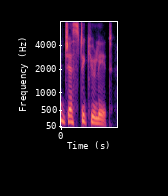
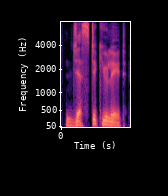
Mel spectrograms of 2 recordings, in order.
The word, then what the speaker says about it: gesticulate: अब हम तीसरे शब्द पर हैं और ये शब्द है जेस्टिक्यूलेट। स्पेलिंग है GESTICULATE। जेस्टिक्यूलेट।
